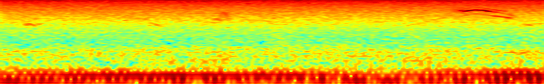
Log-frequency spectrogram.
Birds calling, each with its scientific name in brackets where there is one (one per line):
Hawaii Amakihi (Chlorodrepanis virens)
Erckel's Francolin (Pternistis erckelii)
